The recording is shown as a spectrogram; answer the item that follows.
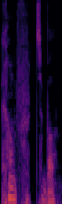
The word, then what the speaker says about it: comfortable: English comfortable comfortable okay comfortable I disagree uh it's so so easy to skip that tour sound but just because you're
